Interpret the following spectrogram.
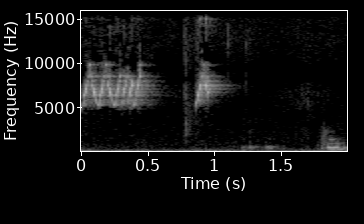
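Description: High-pitched bird-like chirping: a quick warbling trill in the first half second, then one short chirp about a second in.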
